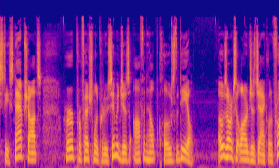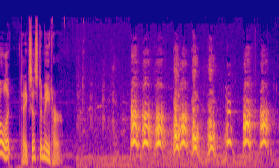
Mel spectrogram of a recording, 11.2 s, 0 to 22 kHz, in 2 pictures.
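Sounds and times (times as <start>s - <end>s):
speech: 0.1s - 7.0s
several dogs barking in a pen: 7.2s - 11.1s.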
